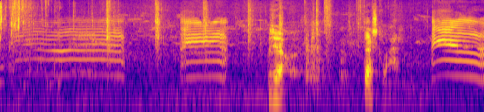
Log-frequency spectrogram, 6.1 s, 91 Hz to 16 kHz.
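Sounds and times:
cat meowing: 0:00.2 - 0:01.6, 0:02.2 - 0:02.9, 0:05.4 - 0:06.0
speech: 0:03.4 - 0:03.8, 0:04.6 - 0:05.1.

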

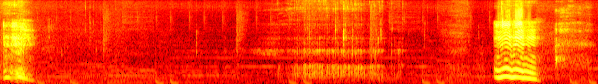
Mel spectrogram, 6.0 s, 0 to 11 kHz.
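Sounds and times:
sipping and swallowing a drink: 0:02.8 - 0:04.2.

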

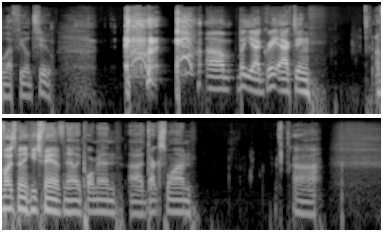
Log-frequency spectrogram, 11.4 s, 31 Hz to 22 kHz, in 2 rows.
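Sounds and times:
speech: 0:00.0 - 0:01.2, 0:01.8 - 0:02.4, 0:03.0 - 0:04.8, 0:05.5 - 0:08.6, 0:10.0 - 0:10.5
loud harsh coughs: 0:01.8 - 0:03.1.

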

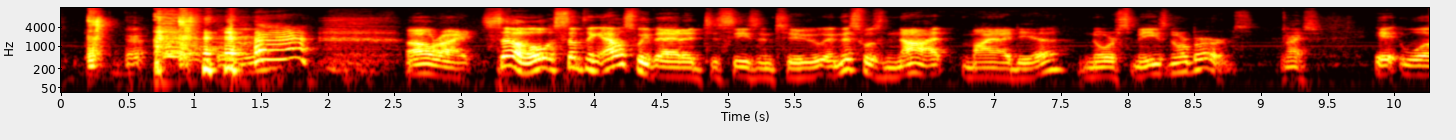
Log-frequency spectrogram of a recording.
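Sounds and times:
slap fart sound effect: 0:00.0 - 0:01.4
speech: 0:00.5 - 0:01.6, 0:02.6 - 0:10.2
laughter: 0:00.7 - 0:02.0.

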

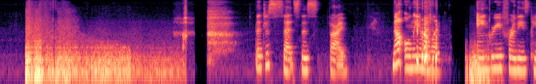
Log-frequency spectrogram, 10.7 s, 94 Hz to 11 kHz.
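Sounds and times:
thunder rumbling outside: 0:00.5 - 0:03.7
speech: 0:05.2 - 0:07.0, 0:07.9 - 0:08.9, 0:09.5 - 0:10.7
laughter: 0:08.4 - 0:08.8.

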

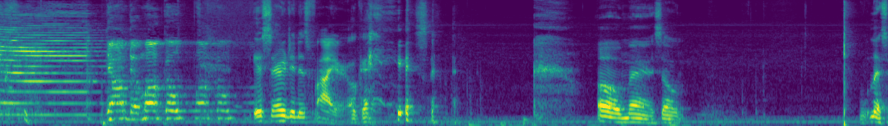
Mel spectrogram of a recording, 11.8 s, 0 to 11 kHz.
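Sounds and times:
buzzer sound effect: 0:00.0 - 0:03.1
speech: 0:01.4 - 0:06.2, 0:08.0 - 0:09.2, 0:11.4 - 0:11.8
laughter: 0:04.8 - 0:06.4.

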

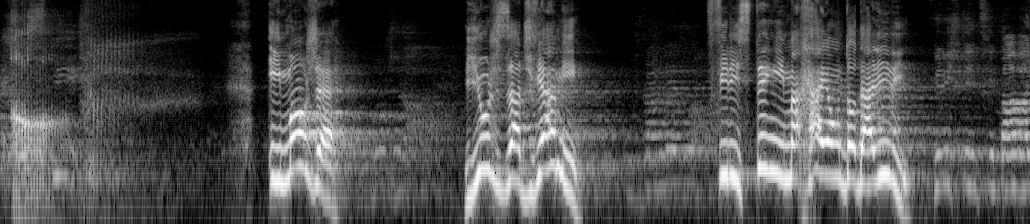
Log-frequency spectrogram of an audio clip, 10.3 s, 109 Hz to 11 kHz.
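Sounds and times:
person imitating snoring: 0:00.0 - 0:01.9
speech: 0:02.7 - 0:03.5, 0:04.6 - 0:05.9, 0:07.2 - 0:10.2.

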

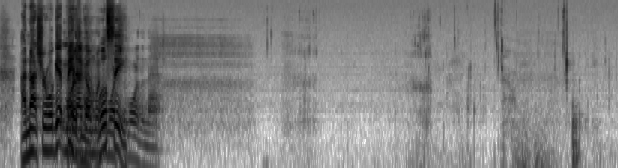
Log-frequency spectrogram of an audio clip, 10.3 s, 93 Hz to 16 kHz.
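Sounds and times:
speech: 0:00.4 - 0:02.8
person slurping a very hot cup of coffee: 0:04.9 - 0:05.4, 0:06.8 - 0:09.6
wet mouth smacks and swallowing: 0:06.9 - 0:10.2.

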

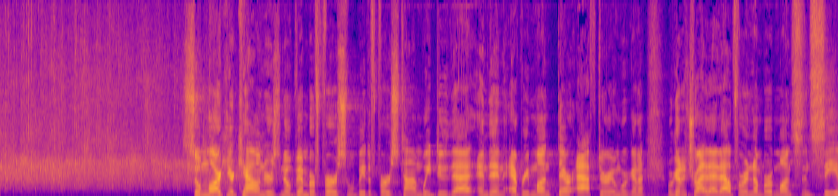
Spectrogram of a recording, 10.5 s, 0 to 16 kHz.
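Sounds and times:
room full of people clapping: 0:00.0 - 0:03.3
speech: 0:02.4 - 0:10.4.

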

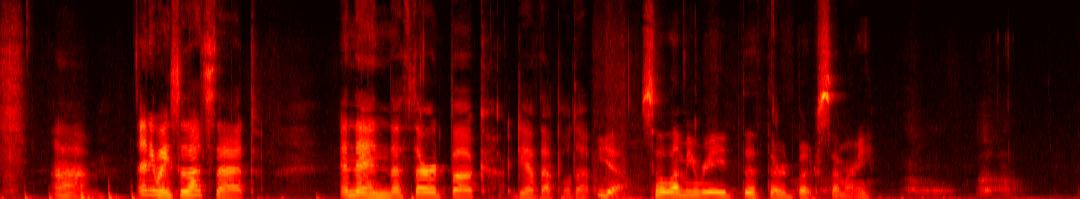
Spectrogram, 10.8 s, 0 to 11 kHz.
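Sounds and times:
speech: 0:00.5 - 0:02.6, 0:03.4 - 0:08.8
dogs growling and barking playfully: 0:09.0 - 0:10.3.

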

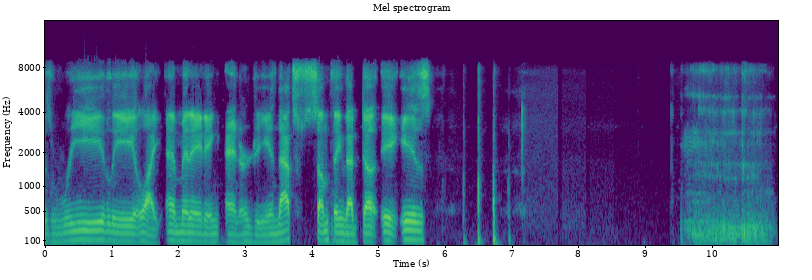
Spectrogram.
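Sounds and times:
speech: 0:00.0 - 0:05.8
clicks and taps: 0:06.0 - 0:07.3
person burping: 0:09.5 - 0:10.9.

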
